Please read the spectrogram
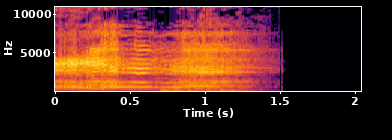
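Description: A white domestic duck crowing like a rooster: one long, wavering call that fades out about a second and a half in.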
